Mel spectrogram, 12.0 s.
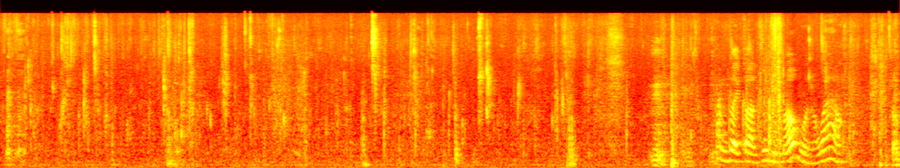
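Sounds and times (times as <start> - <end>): wet chewing and lip-smacking: 0.0 - 8.5.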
